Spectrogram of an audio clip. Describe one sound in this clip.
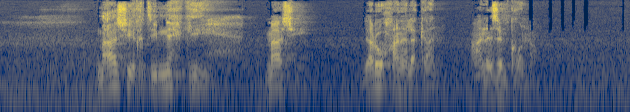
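A second man answers in a low voice nearby.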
